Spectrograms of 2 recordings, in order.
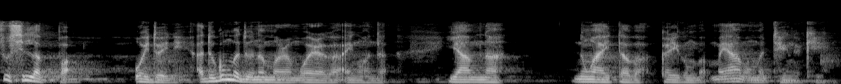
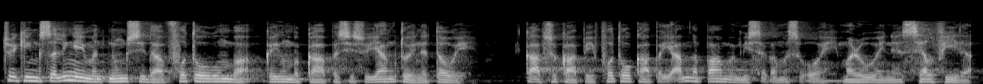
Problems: none marked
